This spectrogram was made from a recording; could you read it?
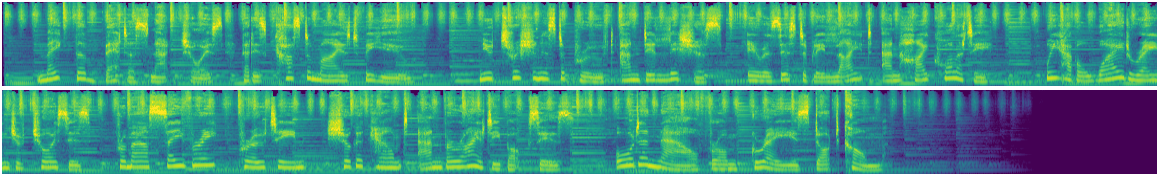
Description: TV and Radio Commercials
Greys Voice Over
